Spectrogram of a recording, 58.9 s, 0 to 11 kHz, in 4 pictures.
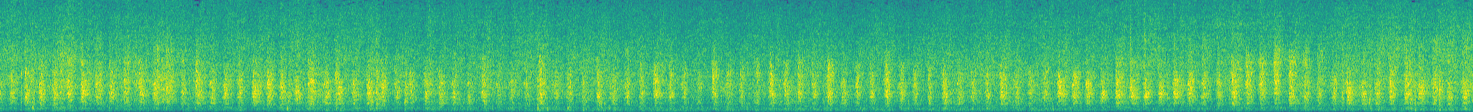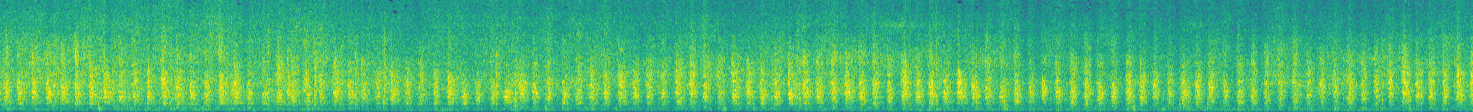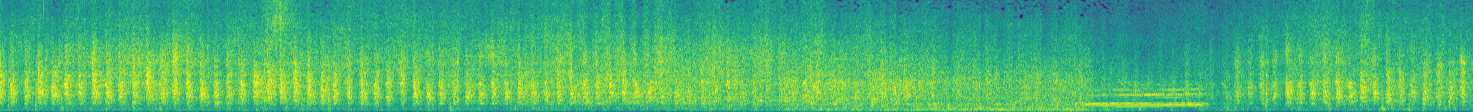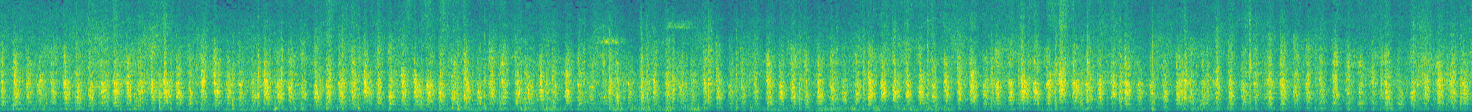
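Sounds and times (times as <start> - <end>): carriage wheels rumbling on rails: 0.0 - 58.9
steam locomotive exhaust beats: 0.0 - 58.9
steam whistle blast: 40.3 - 41.7.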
